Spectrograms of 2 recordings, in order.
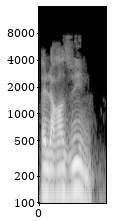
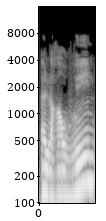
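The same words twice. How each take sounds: First: The consonant is a 'z' with clenched teeth. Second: The consonant is a soft 'th' with tongue out. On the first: The speaker calls it wrong. "ils font un za, za, un zay" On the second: The speaker calls it right. "au lieu de dire"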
